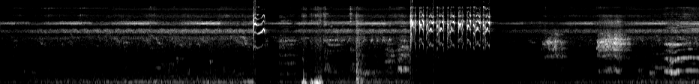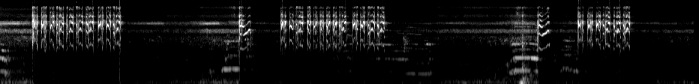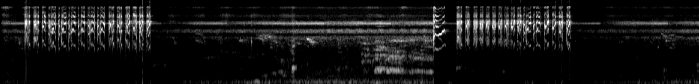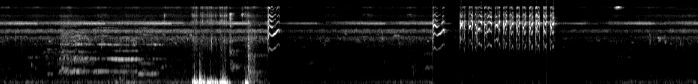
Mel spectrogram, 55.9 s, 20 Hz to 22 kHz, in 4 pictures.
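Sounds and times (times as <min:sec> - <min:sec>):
insects droning: 0:00.0 - 0:55.9
buzzy bird trill: 0:04.1 - 0:07.0, 0:07.6 - 0:09.8, 0:10.9 - 0:16.4, 0:18.2 - 0:22.7, 0:24.2 - 0:26.6, 0:28.3 - 0:31.0, 0:35.2 - 0:39.4, 0:42.6 - 0:47.6, 0:50.5 - 0:53.1
lower bird calls: 0:04.1 - 0:09.8, 0:43.4 - 0:48.2.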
